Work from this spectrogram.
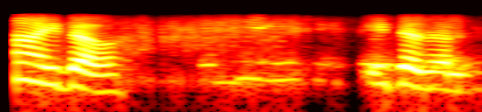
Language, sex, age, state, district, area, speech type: Kannada, female, 45-60, Karnataka, Dharwad, urban, conversation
